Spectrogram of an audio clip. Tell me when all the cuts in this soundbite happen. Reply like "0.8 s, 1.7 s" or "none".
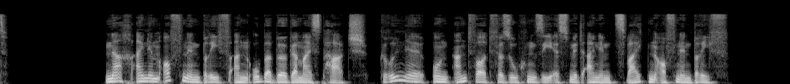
3.2 s, 4.5 s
